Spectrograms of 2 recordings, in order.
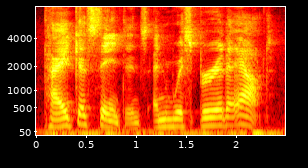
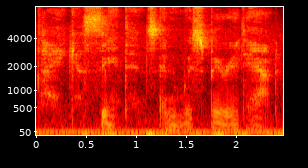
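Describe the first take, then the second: First: The sentence is said in a loud, bold voice. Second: The sentence is whispered very quietly. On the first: "Now we use a bold voice" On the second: "We'll do the low voice, whisper voice"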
